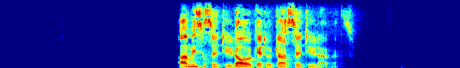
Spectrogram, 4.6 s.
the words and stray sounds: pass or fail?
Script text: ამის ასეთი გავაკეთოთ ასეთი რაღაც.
pass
